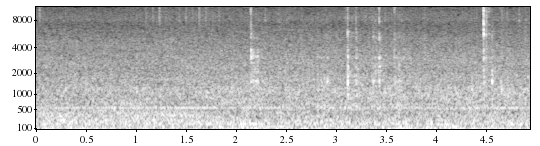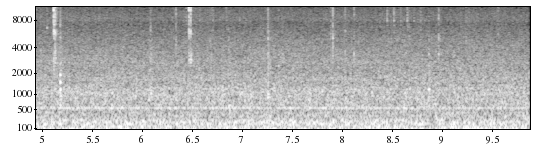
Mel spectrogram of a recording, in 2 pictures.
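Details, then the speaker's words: Curb-found Eureka Commercial upright vacuum, first run after a replacement power cord and a new motor fan replaced the grenaded original: smooth, even mid-pitched hum with no grinding or rattle. Normal running. "Motor actually sounds good so far. I'm not noticing anything bad."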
